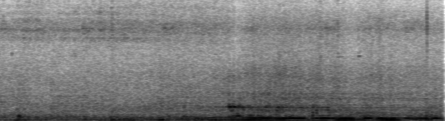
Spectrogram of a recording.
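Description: A motor vehicle engine running steadily in the background, over a hiss of noise. About halfway through its steady hum grows louder.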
